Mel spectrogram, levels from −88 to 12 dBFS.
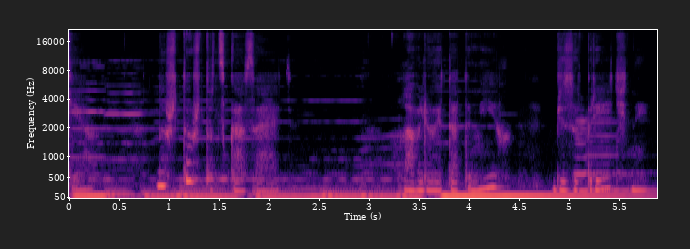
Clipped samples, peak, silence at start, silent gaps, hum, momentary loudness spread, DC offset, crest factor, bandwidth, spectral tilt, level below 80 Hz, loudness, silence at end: under 0.1%; -14 dBFS; 0 s; none; none; 10 LU; under 0.1%; 14 dB; over 20 kHz; -6.5 dB/octave; -40 dBFS; -30 LUFS; 0 s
